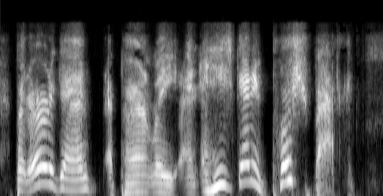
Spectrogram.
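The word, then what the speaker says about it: Erdoğan: right first of all the way the turks pronounce that uh that g in there it's really it's it's almost as a w sound error to one is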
